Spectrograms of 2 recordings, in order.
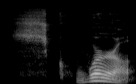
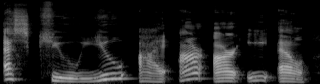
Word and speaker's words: squirrel: next up we have squirrel SQ u i r r e l squirrel squirrel that consonant blend of the SQ is very tricky and those RS oh my goodness squirrel oh isn't that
